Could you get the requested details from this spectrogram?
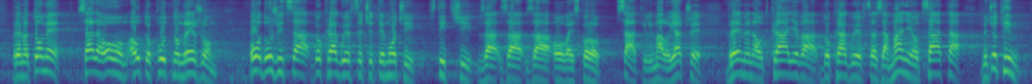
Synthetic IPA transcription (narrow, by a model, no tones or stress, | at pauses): pɾe̞mat̪o̞me̞ | sad̪ao̞ʋo̞ːmaut̪o̞puːt̪no̞ːmːɾe̞ʒo̞ːm | o̞d̪uʒit̪sad̪o̞kɾaɡuje̞ʋt̪sat͡ɕe̞t̪e̞mo̞t͡ɕi | st̪it͡ɕizazazao̞ʋaːjsko̞ɾo̞ | saːt̪ilimalo̞jat͡ʃe | ʋɾe̞me̞nao̞d̪̥kɾaːʎe̞ʋad̪o̞kɾaɡuje̞ʋt̪sazamaɲe̞o̞d̪̥saːt̪a | me̞d͡ʑut̪im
